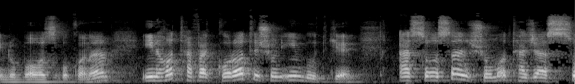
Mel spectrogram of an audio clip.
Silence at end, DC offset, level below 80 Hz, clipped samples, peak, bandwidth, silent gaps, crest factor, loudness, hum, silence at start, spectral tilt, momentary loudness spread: 0 s; under 0.1%; -64 dBFS; under 0.1%; -2 dBFS; 11.5 kHz; none; 18 dB; -19 LUFS; none; 0 s; -3 dB/octave; 8 LU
